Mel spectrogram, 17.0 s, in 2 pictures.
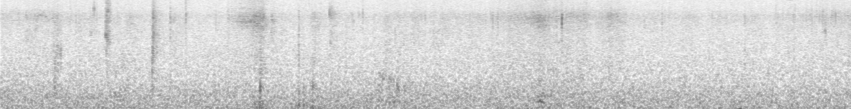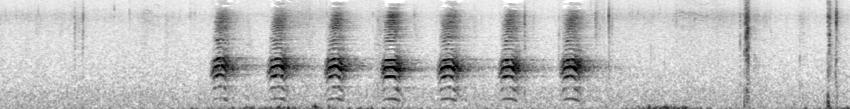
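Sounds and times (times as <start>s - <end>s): bird calling: 10.6s - 14.7s.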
